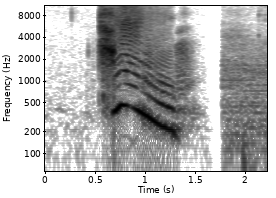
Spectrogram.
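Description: A single loud sneeze: a sharp intake, then a voiced burst falling in pitch, followed by brief room noise.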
